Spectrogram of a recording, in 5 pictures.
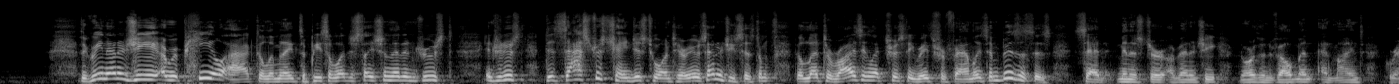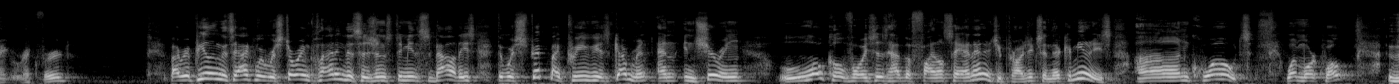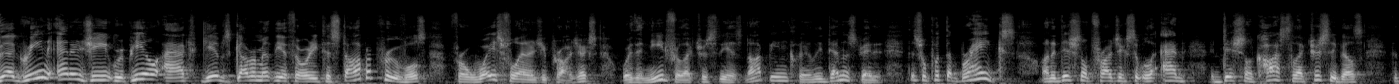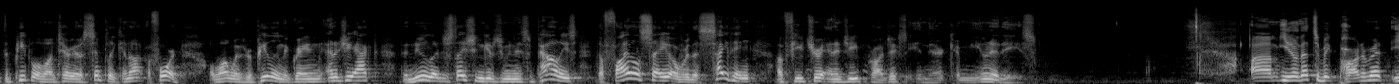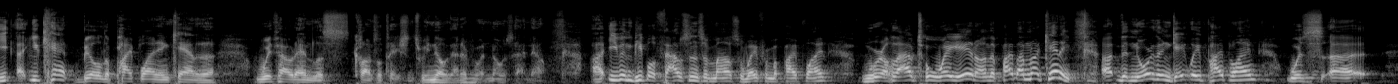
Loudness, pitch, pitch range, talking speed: -22 LUFS, 170 Hz, 140-200 Hz, 170 wpm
